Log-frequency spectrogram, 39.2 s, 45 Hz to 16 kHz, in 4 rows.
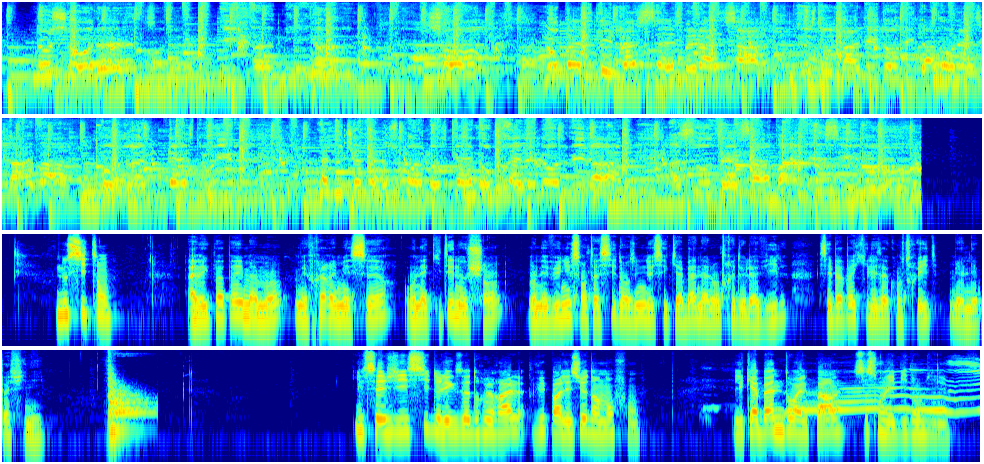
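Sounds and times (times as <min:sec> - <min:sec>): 
chorus of a French rap song: 0:00.2 - 0:19.0
speech: 0:06.3 - 0:19.0, 0:20.2 - 0:20.8, 0:21.4 - 0:30.6, 0:32.9 - 0:35.9, 0:36.7 - 0:39.1.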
